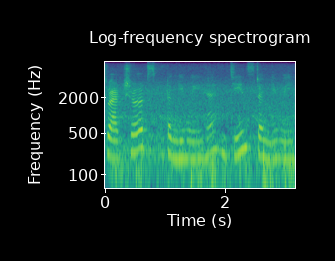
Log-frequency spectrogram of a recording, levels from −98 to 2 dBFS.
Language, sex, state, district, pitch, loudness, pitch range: Hindi, female, Punjab, Pathankot, 210 Hz, -19 LUFS, 185-235 Hz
